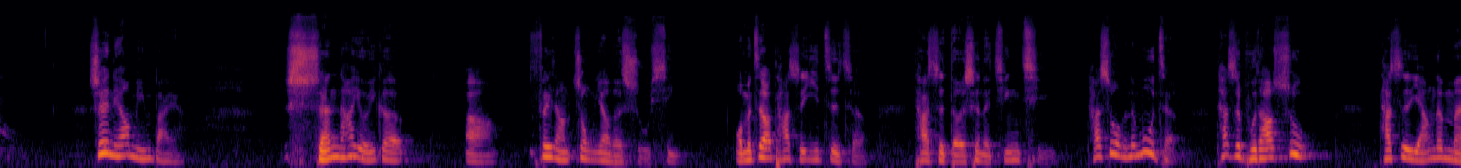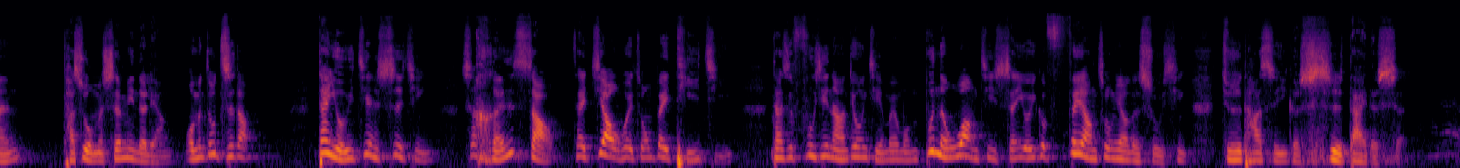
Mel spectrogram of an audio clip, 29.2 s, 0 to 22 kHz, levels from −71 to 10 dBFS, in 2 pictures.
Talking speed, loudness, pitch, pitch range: 240 characters per minute, -28 LUFS, 165 Hz, 140-200 Hz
